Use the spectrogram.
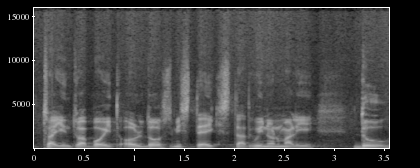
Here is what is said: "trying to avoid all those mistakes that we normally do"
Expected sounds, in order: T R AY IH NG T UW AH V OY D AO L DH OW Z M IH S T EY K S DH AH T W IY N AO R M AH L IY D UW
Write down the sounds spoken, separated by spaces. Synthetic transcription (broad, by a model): T R AY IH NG T UW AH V OY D AO L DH OW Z M IH S T EY K S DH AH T W IY N AO R M AH L IY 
